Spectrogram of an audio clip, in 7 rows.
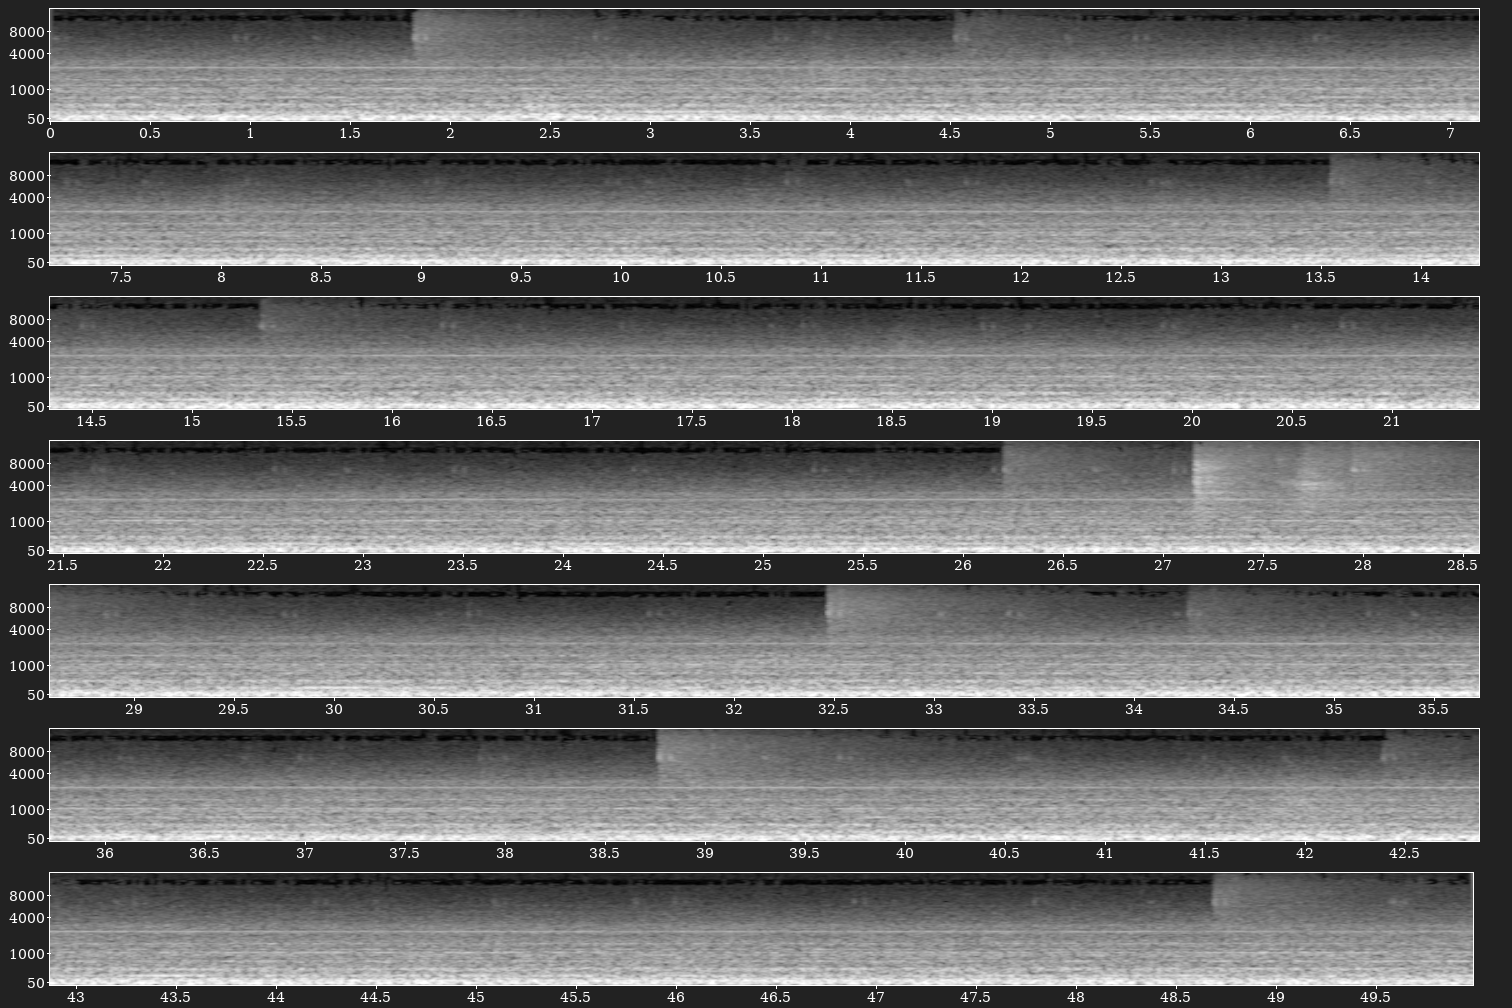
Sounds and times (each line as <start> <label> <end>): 10.9 stage and light ventilation 49.9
